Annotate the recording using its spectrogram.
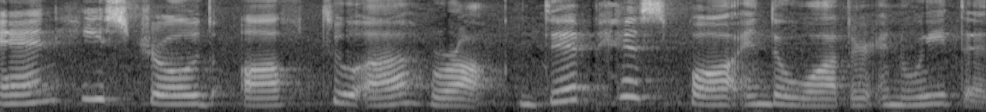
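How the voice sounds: A woman with a fairly high pitch speaks slowly with lively intonation. Room echo is audible around her.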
